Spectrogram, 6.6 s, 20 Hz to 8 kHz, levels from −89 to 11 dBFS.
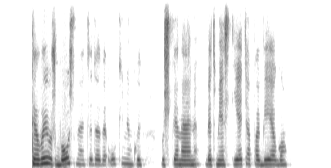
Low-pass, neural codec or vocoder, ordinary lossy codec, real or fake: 7.2 kHz; none; Opus, 32 kbps; real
